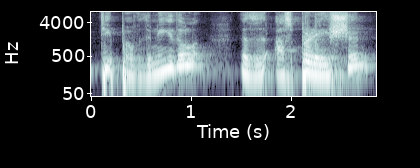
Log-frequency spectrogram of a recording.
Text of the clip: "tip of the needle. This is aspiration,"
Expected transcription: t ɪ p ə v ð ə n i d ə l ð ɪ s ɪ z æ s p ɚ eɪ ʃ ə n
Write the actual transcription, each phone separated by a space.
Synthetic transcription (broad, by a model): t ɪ p ə v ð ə n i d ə l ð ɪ ɪ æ s p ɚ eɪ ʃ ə n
